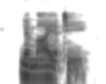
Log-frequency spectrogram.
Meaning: State of being in excess, more than is needed
- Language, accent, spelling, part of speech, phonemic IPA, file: English, Canada, nimiety, noun, /nɪˈmaɪ ɪ ti/, En-ca-nimiety.oga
